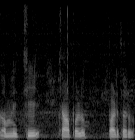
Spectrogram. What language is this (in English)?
Telugu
